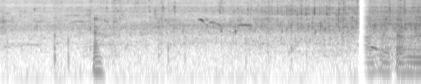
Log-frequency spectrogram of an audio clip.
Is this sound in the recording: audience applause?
no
